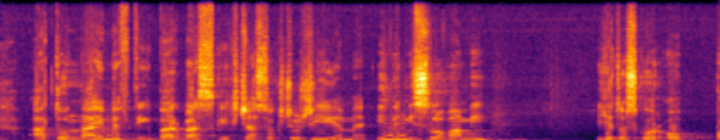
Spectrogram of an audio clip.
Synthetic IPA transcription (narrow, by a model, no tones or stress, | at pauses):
at̪ɔnajmɛft̪iːɣbaɾbaskiːxt͡ʃasɔxt͡ʃɔʒijɛmɛ̰ʔiniːmislɔʋami | jɛt̪ɔskʊɔɾʔɔp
